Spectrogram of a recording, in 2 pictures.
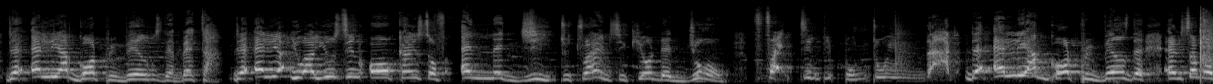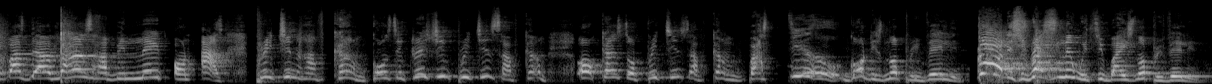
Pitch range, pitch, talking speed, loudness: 235-330 Hz, 280 Hz, 170 wpm, -26 LUFS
